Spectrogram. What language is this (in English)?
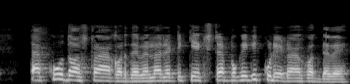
Odia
